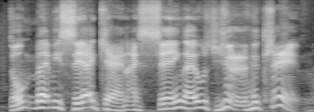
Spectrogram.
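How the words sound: It is shouted angrily.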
